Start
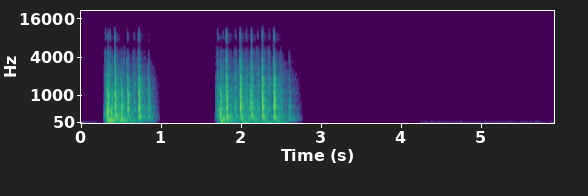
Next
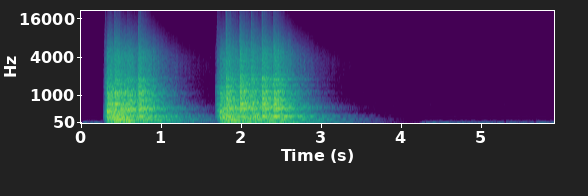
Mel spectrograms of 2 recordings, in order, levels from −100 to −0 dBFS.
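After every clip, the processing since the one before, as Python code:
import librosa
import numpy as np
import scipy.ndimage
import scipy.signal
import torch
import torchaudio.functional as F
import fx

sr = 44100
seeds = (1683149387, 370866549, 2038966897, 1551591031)

y = fx.room_shoebox(x, sr, seeds[0], volume_m3=190.0, walls='mixed', distance_m=1.6)
y = fx.transient(y, sr, attack_db=-2, sustain_db=2)
y = fx.noise_mod_delay(y, sr, seeds[1], noise_hz=2700.0, depth_ms=0.032)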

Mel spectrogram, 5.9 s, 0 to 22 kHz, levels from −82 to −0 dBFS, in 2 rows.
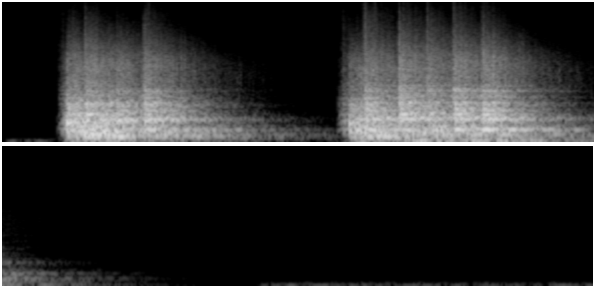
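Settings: y = fx.vibrato(x, sr, rate_hz=0.57, depth_cents=22.0)
y = F.gain(torch.from_numpy(y), 5.5).numpy()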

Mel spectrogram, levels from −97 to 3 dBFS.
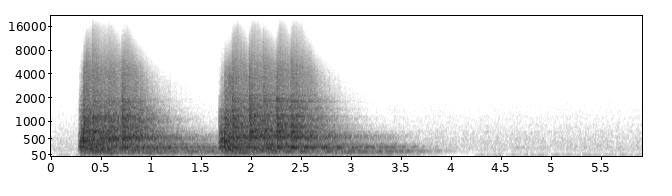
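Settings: y = scipy.signal.sosfilt(scipy.signal.butter(2, 180.0, 'highpass', fs=sr, output='sos'), x)
y = fx.env_lowpass(y, sr, base_hz=440.0, full_db=-10.0)
y = fx.band_squash(y, sr, depth_pct=100)
y = F.gain(torch.from_numpy(y), -3.0).numpy()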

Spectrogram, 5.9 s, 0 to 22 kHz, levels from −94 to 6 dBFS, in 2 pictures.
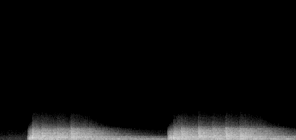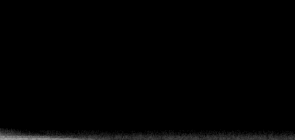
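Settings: y = scipy.signal.sosfilt(scipy.signal.ellip(4, 1.0, 80, 1600.0, 'lowpass', fs=sr, output='sos'), x)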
